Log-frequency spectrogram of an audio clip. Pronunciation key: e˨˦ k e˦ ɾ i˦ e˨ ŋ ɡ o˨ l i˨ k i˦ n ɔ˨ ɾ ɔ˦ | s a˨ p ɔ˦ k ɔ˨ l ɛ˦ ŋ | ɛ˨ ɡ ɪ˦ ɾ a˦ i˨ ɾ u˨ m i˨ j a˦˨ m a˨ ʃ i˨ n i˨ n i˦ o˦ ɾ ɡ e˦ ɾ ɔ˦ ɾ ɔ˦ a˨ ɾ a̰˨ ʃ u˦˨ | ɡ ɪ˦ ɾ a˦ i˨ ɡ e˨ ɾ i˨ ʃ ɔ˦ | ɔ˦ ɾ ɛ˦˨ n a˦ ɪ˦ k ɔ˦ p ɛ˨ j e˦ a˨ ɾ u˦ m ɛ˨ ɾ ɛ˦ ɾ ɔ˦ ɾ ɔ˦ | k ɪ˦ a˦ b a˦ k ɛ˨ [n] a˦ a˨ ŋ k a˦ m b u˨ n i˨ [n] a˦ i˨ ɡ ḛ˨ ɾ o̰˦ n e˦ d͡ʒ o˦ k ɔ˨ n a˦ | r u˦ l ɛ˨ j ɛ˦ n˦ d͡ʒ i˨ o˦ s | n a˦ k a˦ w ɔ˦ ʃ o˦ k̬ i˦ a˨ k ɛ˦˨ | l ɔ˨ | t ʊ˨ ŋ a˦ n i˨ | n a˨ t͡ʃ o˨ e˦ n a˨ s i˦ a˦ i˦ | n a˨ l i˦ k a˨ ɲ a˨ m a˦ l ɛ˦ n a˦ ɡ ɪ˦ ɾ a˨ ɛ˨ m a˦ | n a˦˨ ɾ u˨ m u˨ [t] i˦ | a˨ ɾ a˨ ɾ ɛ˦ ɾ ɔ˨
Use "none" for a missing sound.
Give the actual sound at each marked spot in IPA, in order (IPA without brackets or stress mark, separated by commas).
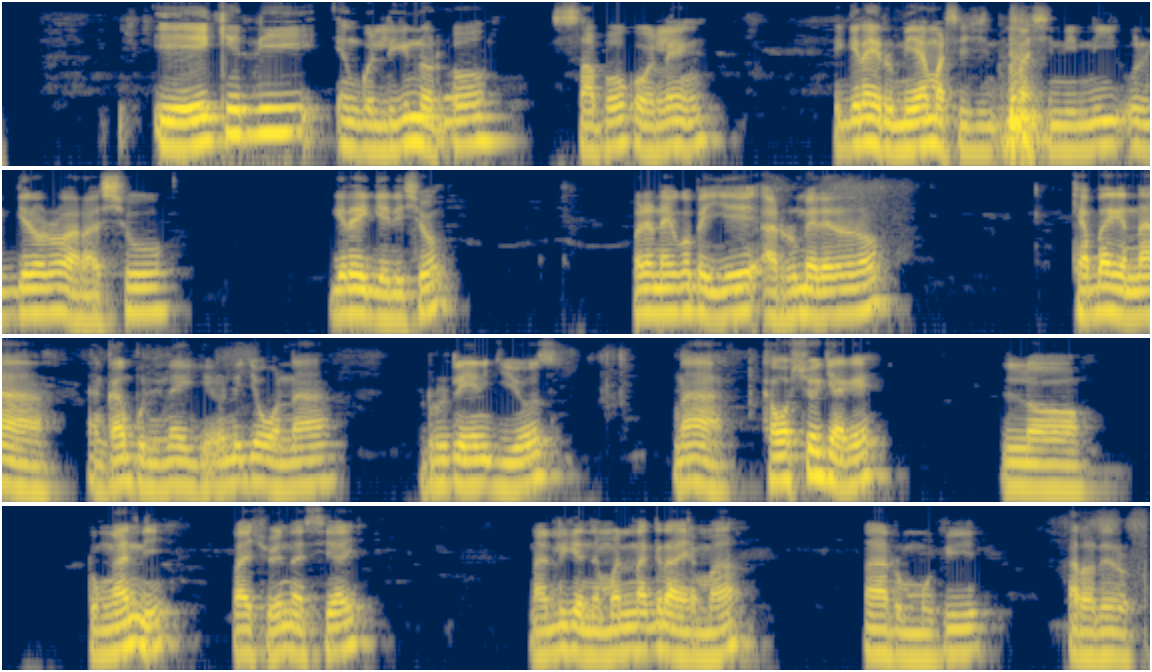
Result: n, n, k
